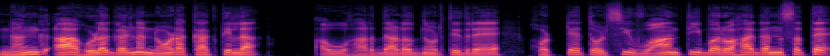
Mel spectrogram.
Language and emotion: Kannada, disgusted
